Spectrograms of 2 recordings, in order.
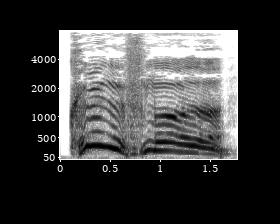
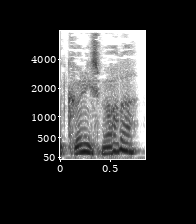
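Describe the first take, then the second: First: Königsmörder sehr hoch, laut und langsam, feucht gedehnt; Königsmörder genüsslich sabbernd in die Länge ziehen; sabbernde Ziege. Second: Hoch und spitz, mit fragend steigendem Ende; Königsmörder? hoch und höhnisch in die Höhe gezogen. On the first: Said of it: "sabberte er". (Söldnerführer begrüßt den Gefangenen, hoch und sabbernd) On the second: Brienne verhöhnt Jaime. (Brienne verspottet Jaime, höhnisch hoch gefragt) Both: Acted.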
